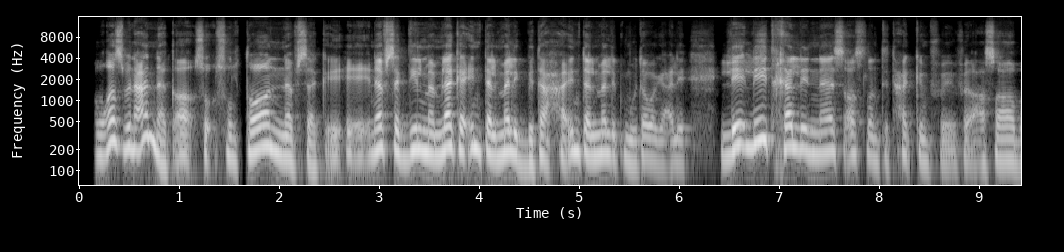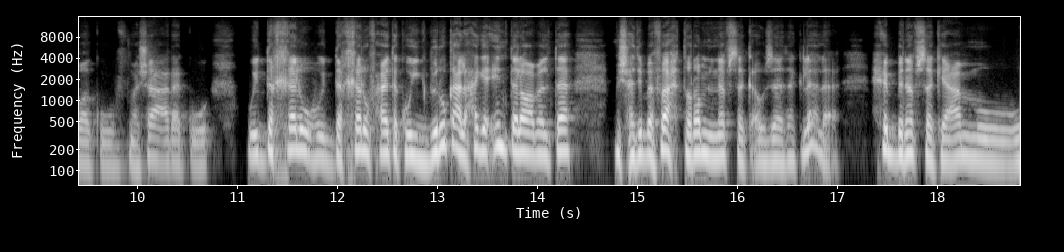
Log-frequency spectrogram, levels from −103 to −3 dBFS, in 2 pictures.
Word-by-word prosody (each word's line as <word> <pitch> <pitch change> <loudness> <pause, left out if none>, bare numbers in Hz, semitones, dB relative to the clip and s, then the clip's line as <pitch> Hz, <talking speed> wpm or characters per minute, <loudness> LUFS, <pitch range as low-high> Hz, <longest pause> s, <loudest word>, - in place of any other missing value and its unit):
وغصبٍ 215 +5 0
عنّك 305 +7 +1
آه، - - -3
س - - -6
سلطان 180 - -1
نَفْسك 125 -6 -4
آآ 75 -1 -7 0.3
آآ - - -9
نَفْسك 200 0 +2
دي 175 +6 -1
المملكة 195 +3 +3
أنت 210 -4 -1
المَلِك 170 +1 +2
بتاعها، 130 +6 -4
أنت 180 +1 -2
المَلِك 160 0 -2
متوّج 140 0 -7
عليها 130 +2 -11 0.4
ليه 200 +9 +2
ليه 255 +5 +2
تخلّي 215 -5 0
الناس 180 0 -4
أصلًا 165 -3 -9
تتحكّم 140 +1 -11
في 65 - -15
في - - -13
أعصابك 130 -2 -7
وفي 120 +1 -13
مشاعرك 135 +2 -6
و 125 0 -10 0.4
ويتدخّلوا 175 +2 +2
ويتدخّلوا 155 +6 +1
في - - -12
حياتك 175 -1 +2
ويجبروك 165 - +3
على 185 -7 +6
حاجة 190 +1 +1
أنت 215 -4 +3
لو 185 -1 +7
عملتها 170 +2 +2 0.4
مش 170 - +2
هتبقى 165 +1 +3
فيها 200 - +7
احترام 175 -1 +2
لنَفْسك 155 -2 -1
أو 140 - -5
ذاتك 140 +3 -5
لأ، 210 +4 -1
لأ، 150 -4 -7 0.3
حِب 170 -5 +2
نَفْسك 160 -3 +1
يا 145 - +2
عم 150 +1 -1
و 135 -1 -3
165 Hz, 170 wpm, -23 LUFS, 140-185 Hz, 0.4 s, لو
